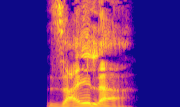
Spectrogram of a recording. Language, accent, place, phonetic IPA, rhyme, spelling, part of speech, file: German, Germany, Berlin, [ˈzaɪ̯lɐ], -aɪ̯lɐ, Seiler, noun, De-Seiler.ogg
- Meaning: ropemaker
